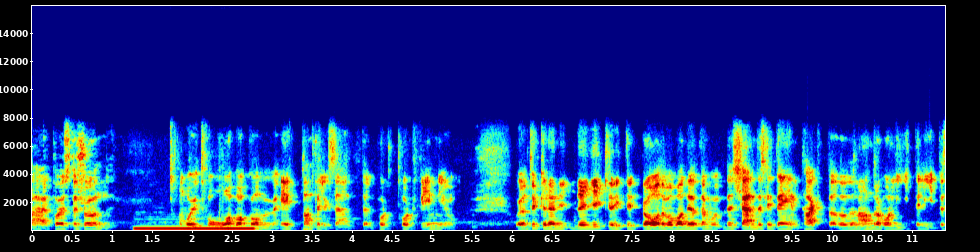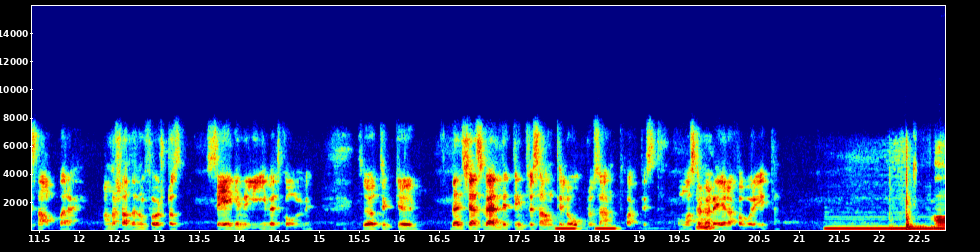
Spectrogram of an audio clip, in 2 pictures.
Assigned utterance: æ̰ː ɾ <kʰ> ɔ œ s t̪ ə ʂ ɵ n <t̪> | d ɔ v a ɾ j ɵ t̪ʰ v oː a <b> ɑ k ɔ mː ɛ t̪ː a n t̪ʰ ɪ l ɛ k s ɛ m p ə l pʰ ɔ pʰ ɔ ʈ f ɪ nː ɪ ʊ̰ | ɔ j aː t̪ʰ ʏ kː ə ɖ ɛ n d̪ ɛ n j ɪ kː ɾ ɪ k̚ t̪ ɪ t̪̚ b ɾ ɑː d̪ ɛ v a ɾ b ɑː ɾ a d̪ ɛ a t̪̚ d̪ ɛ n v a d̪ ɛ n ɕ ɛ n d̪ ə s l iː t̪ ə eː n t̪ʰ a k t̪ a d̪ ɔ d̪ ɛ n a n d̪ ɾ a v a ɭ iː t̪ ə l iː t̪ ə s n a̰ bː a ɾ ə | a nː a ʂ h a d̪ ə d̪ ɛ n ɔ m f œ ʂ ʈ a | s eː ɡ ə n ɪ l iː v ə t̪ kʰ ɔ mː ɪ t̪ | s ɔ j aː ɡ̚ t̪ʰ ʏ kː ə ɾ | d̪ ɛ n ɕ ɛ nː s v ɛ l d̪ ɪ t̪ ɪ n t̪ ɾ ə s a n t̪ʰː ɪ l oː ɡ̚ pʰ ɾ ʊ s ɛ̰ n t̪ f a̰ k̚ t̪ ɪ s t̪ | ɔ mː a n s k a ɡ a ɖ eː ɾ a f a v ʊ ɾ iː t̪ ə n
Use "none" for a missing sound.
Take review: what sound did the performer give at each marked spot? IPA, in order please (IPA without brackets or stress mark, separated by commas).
pʰ, d̪, b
